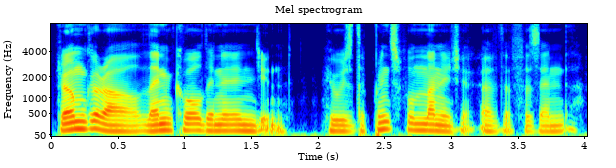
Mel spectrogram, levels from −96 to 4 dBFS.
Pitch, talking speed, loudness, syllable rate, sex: 120 Hz, 225 wpm, -20 LUFS, 6.7 syllables/s, male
